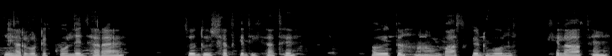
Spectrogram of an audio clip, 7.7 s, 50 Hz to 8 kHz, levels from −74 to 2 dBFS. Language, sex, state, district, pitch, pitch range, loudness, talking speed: Chhattisgarhi, male, Chhattisgarh, Jashpur, 155 Hz, 150-160 Hz, -27 LUFS, 135 wpm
